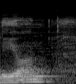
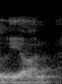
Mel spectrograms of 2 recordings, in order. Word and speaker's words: Lyon: Hi everyone, Muna here, blogging from Lyon. This is, oh sorry, Lyon, I'm supposed to pronounce it properly.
